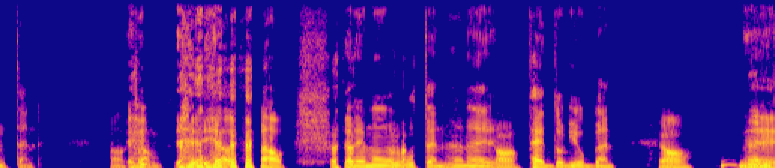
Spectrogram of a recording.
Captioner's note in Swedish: skratt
